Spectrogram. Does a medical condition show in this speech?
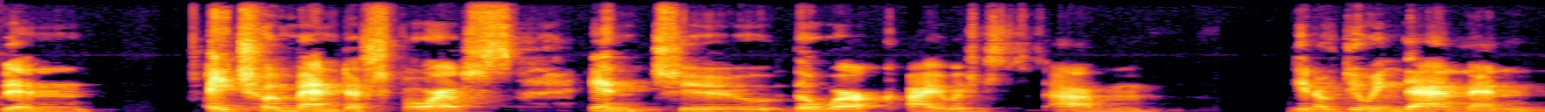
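Yes: deafness; born with moderate to severe hearing loss, diagnosed as toddler, hearing aids, then esteem implant.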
